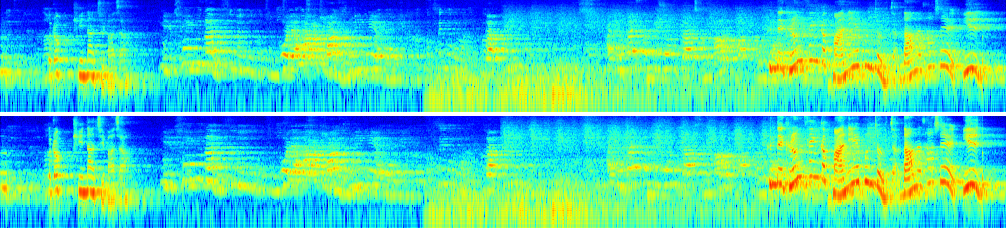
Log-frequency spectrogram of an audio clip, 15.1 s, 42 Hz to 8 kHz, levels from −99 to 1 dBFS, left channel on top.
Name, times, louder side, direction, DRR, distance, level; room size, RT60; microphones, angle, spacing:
voice 1, 0.0-0.9 1.5-1.7 2.4-7.5 8.5-11.0 11.4-12.6 12.9-13.0, right 1 dB, 40° left, -6 dB, 4.3 m, -42 dB
voice 2, 0.7-2.0 11.5-14.8, right 4 dB, 55° right, 11 dB, 0.6 m, -22 dB
sound 1, 2.5-3.4 3.9-4.0 4.2-6.3 6.5-6.6 7.3-8.0 8.8-11.9 12.2-12.3, left 1 dB, 15° left, 1.5 m, -34 dB
sound 2, 6.3-11.4, equal, 30° right, 2.9 m, -42 dB
sound 3, 7.5-13.4, right 4 dB, 75° right, 1.9 m, -48 dB
21.5 x 12.5 x 3.3 m, 2.3 s
head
